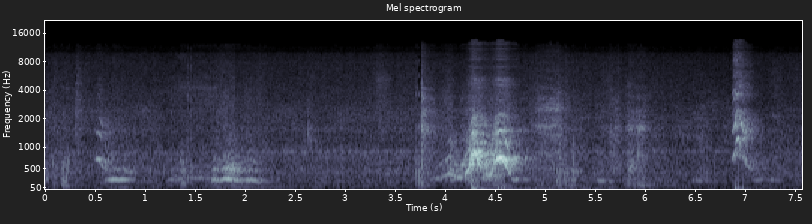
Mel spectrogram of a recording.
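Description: A Cavalier King Charles Spaniel gives a few sharp, yappy barks between quieter whines.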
